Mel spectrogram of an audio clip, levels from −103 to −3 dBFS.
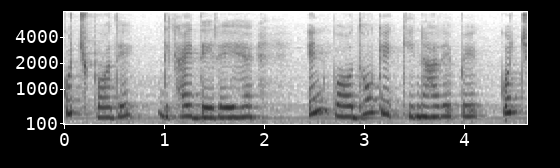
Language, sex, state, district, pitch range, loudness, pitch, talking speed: Hindi, female, Bihar, Madhepura, 265-300 Hz, -30 LUFS, 280 Hz, 180 wpm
